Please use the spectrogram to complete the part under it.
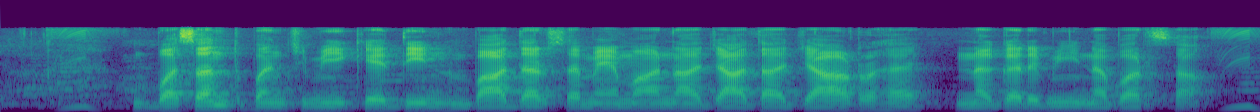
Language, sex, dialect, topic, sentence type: Chhattisgarhi, male, Western/Budati/Khatahi, agriculture, statement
